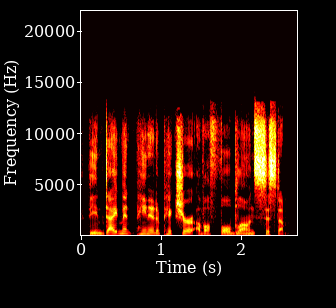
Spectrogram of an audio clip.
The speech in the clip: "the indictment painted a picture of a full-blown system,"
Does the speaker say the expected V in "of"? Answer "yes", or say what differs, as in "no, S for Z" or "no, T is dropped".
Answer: yes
